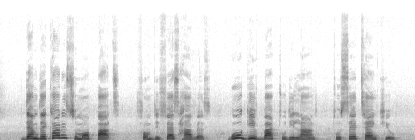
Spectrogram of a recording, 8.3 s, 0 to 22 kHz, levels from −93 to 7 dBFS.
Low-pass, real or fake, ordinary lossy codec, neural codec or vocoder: 19.8 kHz; real; none; none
